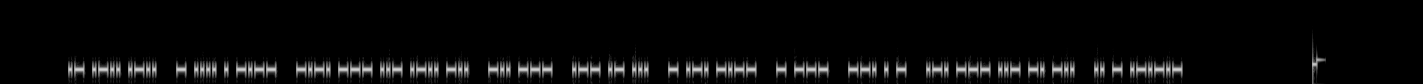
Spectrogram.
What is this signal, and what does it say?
Morse code, heard as a keyed tone, about 40 wpm, 700 Hz. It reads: ALL THEY COULD DO WAS TRY TO GET ROUND IT.
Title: Sentences from Top 1000 Words - Review Part 1 - 40wpm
